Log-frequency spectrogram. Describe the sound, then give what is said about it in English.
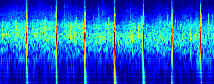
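Applause at a church service sounds as seven crisp claps on an even, steady beat over a soft, hissy background. “And so let's give it up for our online team and the talk Matt gave. Thank you guys so much”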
